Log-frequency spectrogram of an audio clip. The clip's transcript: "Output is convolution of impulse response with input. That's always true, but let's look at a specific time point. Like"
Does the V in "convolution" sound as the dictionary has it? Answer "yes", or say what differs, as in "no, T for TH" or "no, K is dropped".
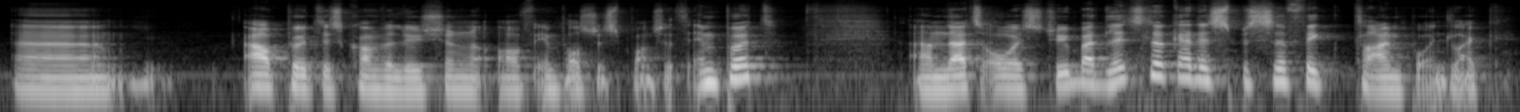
yes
